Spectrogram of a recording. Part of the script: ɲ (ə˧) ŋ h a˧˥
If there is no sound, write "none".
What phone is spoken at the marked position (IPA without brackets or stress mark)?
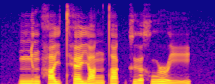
ə˧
